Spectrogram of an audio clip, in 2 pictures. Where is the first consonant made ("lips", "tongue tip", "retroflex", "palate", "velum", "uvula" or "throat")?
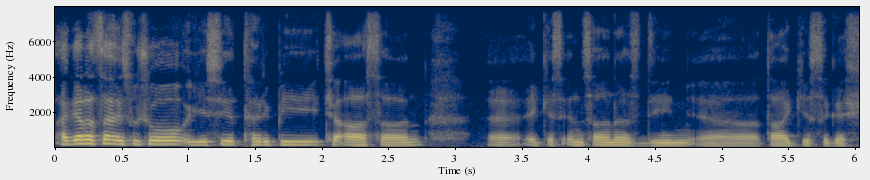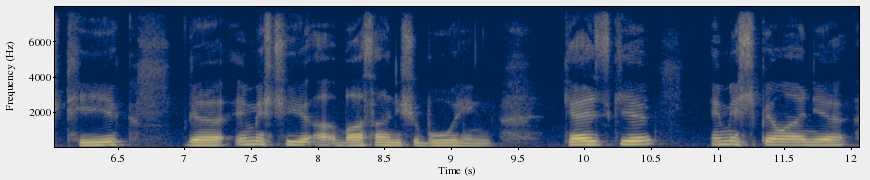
velum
